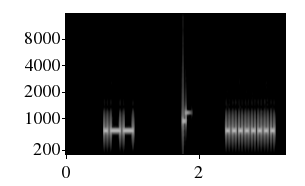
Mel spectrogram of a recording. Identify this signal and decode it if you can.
Morse code, heard as a keyed tone, about 25 wpm, 700 Hz. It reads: W <HH>
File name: Single Character (Letter:Number:Punctuation:Prosign) - Rapid-Fire - 25wpm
